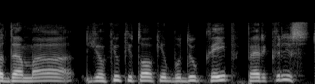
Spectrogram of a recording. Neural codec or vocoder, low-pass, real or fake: codec, 16 kHz, 1 kbps, X-Codec, HuBERT features, trained on LibriSpeech; 7.2 kHz; fake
